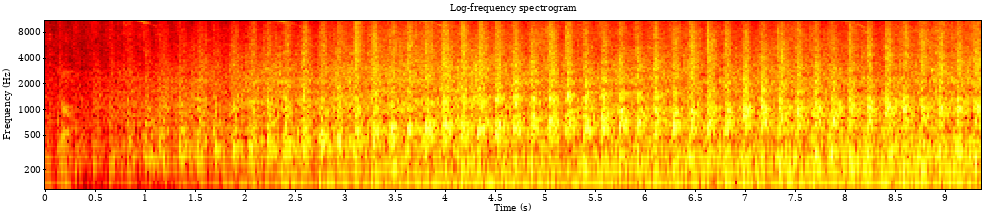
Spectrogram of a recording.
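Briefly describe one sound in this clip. A steam locomotive chuffs in a fast, steady rhythm, growing louder as it approaches.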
